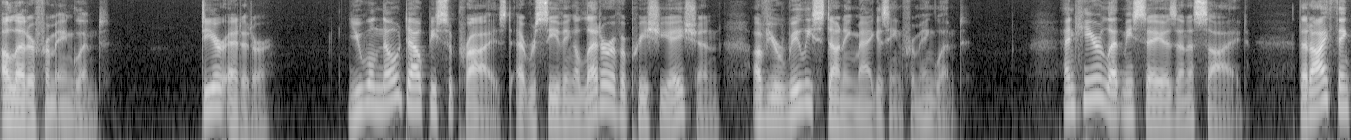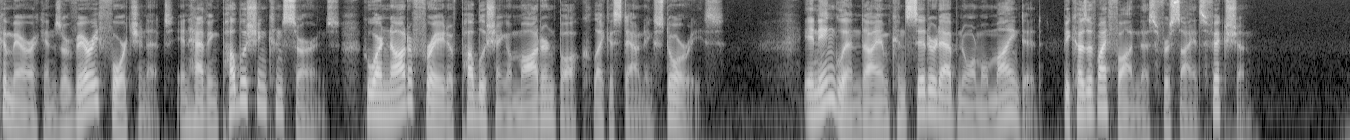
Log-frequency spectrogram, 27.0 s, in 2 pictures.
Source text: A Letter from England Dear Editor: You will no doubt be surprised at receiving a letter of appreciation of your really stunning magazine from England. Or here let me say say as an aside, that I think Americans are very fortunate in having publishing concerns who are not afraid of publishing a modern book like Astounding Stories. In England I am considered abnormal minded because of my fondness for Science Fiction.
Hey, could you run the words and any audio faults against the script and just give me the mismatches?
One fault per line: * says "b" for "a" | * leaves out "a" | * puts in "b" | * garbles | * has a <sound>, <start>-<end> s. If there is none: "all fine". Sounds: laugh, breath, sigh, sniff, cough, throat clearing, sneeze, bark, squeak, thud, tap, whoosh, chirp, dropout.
* says "And" for "Or"
* leaves out "say"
